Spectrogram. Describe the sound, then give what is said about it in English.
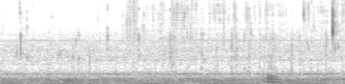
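Quiet, wet chewing and mouth sounds as someone eats a piece of spicy chocolate, with scattered soft clicks and squishes over a steady low hum, one brief sharper click near the end and no talking. “I've tried not to chew it. It just dissolved on my tongue and instantly turned everything on oh, fire.”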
